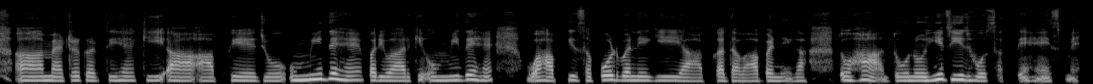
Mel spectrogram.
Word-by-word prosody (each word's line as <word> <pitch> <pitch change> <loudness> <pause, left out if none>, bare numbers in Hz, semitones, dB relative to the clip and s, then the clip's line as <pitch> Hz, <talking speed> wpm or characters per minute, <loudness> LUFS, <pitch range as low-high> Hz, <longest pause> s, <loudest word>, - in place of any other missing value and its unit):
अ, 185 0 +3
matter 185 0 0
करती 180 0 -3
हैं 185 0 -1
कि 185 0 -3
अ, - - -1
आपके 175 +1 -1 0.2
जो 170 0 -3
उम्मीदें 225 +6 +5
हैं, 200 -1 0
परिवार 180 -2 +1
की - - -3
उम्मीदें 190 +4 +2
हैं, 185 0 -2 0.4
वो - - +2
आपकी 180 +2 0
सपोर्ट 200 +4 +1
बनेगी 180 -1 0
या 165 -1 -1
आपका 155 +2 -3
दबाव 160 +1 -2
बनेगा। 170 -1 -2 0.3
तो 185 - +1
हाँ, 215 +2 +2
दोनों 175 0 +2
ही 215 +6 +5
चीज़ 220 -3 +3
हो 175 -2 +1
सकते - - -11
हैं - - -5
इसमें। - - -9
180 Hz, 170 wpm, -26 LUFS, 175-195 Hz, 0.4 s, उम्मीदें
